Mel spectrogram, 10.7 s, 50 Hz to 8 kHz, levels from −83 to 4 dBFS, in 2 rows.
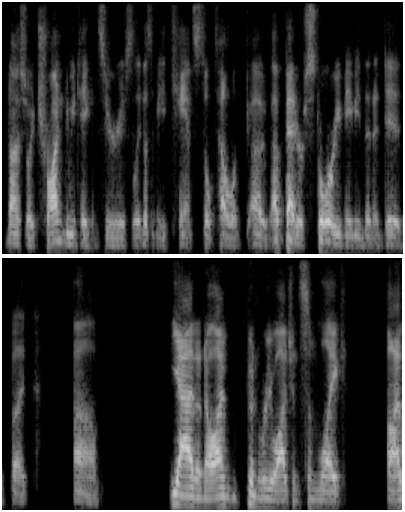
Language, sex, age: English, male, 30-49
